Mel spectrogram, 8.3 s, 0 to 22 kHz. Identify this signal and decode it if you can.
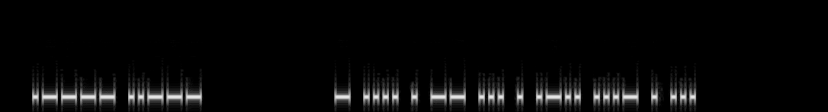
Morse code, heard as a keyed tone, about 25 wpm, 550 Hz. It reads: 12 THEMSELVES
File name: Ultimate Word List / 25WPM Ultimate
